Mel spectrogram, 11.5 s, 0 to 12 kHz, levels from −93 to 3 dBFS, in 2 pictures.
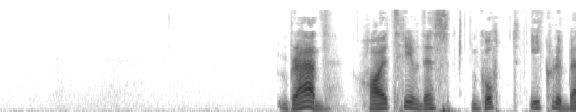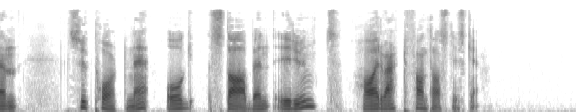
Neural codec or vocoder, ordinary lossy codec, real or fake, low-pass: vocoder, 22.05 kHz, 80 mel bands, WaveNeXt; MP3, 32 kbps; fake; 9.9 kHz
